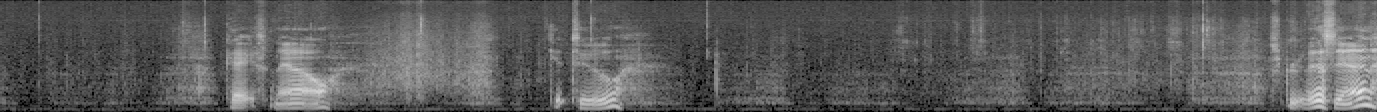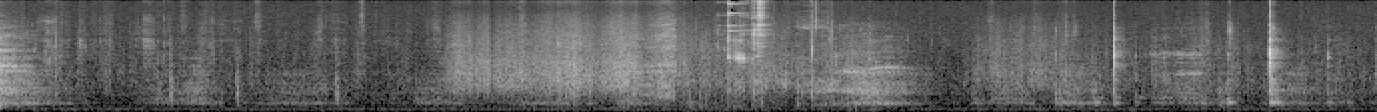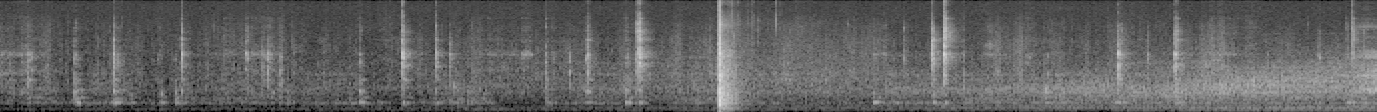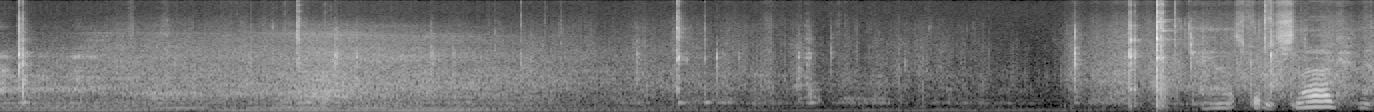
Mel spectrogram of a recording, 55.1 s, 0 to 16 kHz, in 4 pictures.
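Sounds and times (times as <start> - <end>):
sharp knock: 34.7 - 35.1.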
